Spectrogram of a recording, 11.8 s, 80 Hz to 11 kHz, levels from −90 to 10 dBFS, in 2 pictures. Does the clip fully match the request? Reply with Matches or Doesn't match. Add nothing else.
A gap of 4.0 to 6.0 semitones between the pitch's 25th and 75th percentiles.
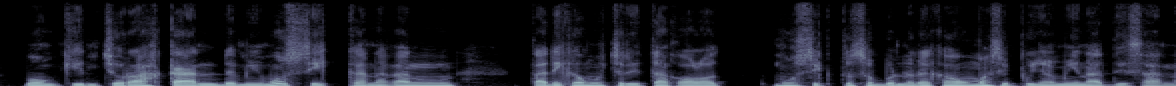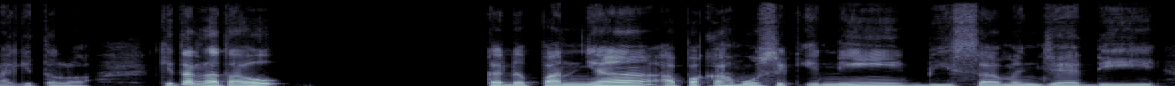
Matches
